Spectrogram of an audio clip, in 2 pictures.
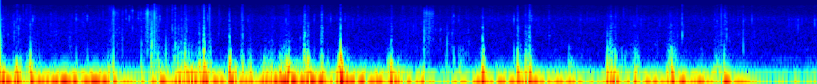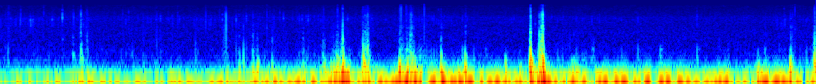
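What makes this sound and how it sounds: A metal ear pick scratches and rubs at the canal entrance of a soft silicone ear model, making a dense, irregular stream of close, deep scraping and muffled thuds with sharp crackly ticks. The sound stays mostly low and boomy, dips quieter near the middle, then builds back up.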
